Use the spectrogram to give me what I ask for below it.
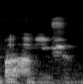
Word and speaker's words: Bahamutian: Bahamutian, is that how that's pronounced? I believe Yes. so. I assume it's like Lilliputian, Bahamutian.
